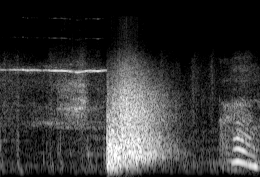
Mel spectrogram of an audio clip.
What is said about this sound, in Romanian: A tras cineva în spatele meu.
